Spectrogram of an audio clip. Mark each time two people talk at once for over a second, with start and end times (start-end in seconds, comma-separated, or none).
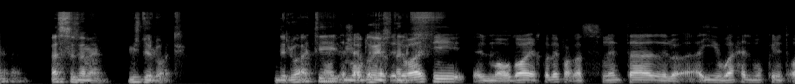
3.2-4.4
